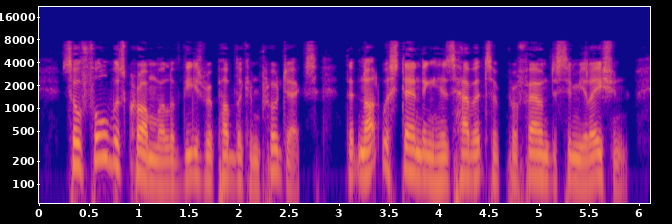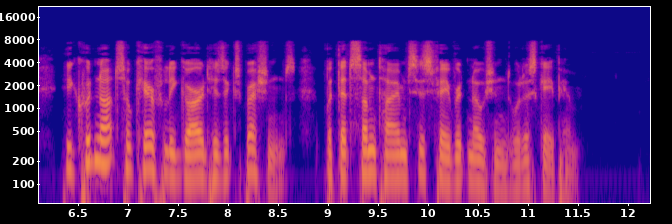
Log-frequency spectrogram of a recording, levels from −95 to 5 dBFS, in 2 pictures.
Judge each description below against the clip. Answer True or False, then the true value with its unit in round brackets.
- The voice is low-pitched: True (120 Hz)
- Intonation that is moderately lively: True (3.7 semitones)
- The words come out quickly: False (160 wpm)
